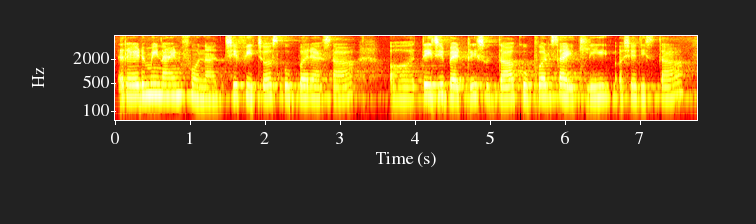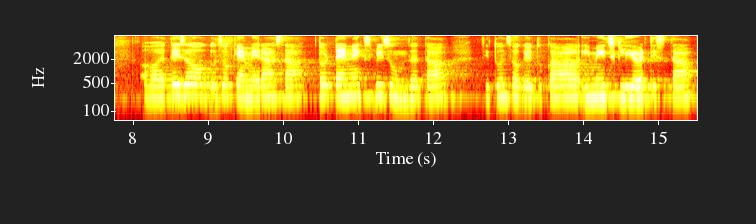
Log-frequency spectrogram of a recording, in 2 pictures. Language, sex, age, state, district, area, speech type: Goan Konkani, female, 18-30, Goa, Bardez, rural, spontaneous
